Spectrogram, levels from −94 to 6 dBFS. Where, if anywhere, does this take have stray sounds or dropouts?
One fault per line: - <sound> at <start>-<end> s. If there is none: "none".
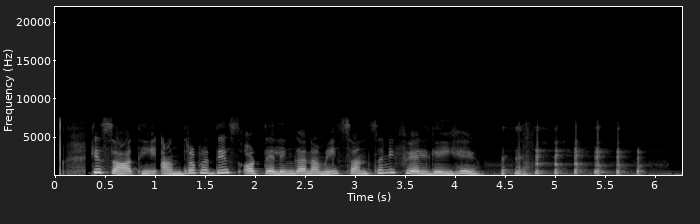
- laugh at 4.4-6.0 s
